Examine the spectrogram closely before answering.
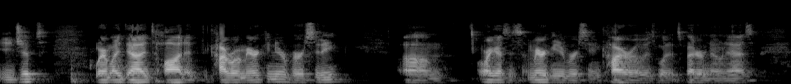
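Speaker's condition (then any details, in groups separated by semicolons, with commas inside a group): Cleft palate and cleft lip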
